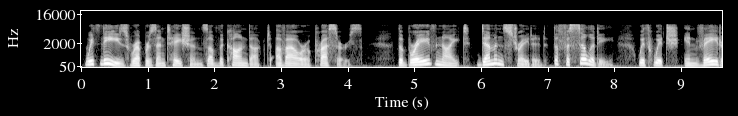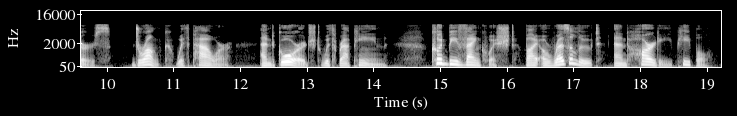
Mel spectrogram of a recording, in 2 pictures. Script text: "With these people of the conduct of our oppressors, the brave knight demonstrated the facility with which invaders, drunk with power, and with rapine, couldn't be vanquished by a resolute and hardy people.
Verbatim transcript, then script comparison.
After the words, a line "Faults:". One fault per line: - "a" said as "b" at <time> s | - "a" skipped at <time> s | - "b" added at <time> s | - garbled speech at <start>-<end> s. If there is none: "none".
"With these representations of the conduct of our oppressors, the brave knight demonstrated the facility with which invaders, drunk with power, and gorged with rapine, could be vanquished by a resolute and hardy people.
Faults:
- "people" said as "representations" at 0.7 s
- "gorged" added at 12.6 s
- "couldn't" said as "could" at 14.9 s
